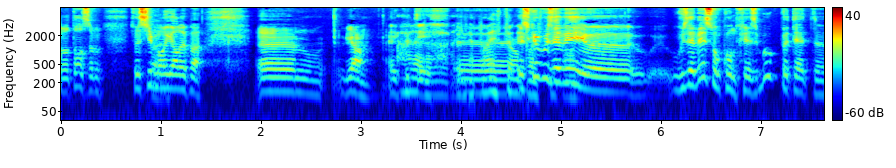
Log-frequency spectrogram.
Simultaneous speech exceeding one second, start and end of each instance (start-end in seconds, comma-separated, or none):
3.4-5.2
